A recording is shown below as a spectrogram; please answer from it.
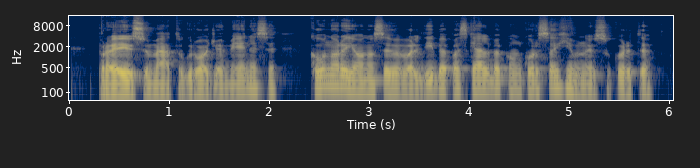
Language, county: Lithuanian, Vilnius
